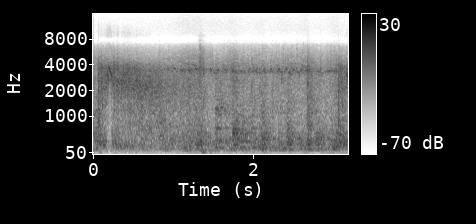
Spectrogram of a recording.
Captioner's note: gunshots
